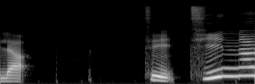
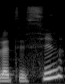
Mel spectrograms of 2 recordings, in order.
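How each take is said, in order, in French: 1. Le T-I se prononce avec un son 't'. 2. Le T-I se prononce avec un son 's'. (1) "c'est la prononciation classique, c'est donc ti" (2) "c'est pas la tessine"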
